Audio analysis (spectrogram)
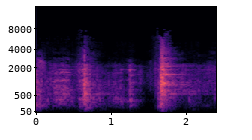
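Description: Heavy metal submarine hatches bang shut as the submarine prepares to dive, two loud clanks about a second apart with a smaller knock between them, over a steady low rumble.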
